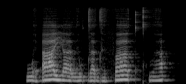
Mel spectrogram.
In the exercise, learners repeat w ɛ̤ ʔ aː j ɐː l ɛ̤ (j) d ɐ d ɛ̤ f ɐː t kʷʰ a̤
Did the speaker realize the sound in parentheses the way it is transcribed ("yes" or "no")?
no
